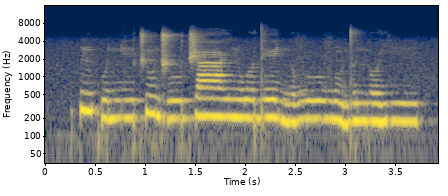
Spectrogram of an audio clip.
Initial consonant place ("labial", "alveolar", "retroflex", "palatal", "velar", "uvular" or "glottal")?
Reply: labial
